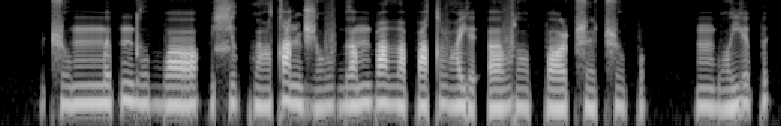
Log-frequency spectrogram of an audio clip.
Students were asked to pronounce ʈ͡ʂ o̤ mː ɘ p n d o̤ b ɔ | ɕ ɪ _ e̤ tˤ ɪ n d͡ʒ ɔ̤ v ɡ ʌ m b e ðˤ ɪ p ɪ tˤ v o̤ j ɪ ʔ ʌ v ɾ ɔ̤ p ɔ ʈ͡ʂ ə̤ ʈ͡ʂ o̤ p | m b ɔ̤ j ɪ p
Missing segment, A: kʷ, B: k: A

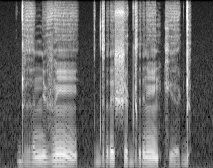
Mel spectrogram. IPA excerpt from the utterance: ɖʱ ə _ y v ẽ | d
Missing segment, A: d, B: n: B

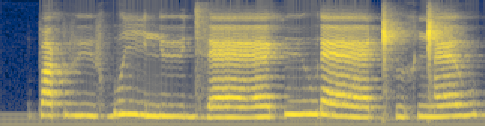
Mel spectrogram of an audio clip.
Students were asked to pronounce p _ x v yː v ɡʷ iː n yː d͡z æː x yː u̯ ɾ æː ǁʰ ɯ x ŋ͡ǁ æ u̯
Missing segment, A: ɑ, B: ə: A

